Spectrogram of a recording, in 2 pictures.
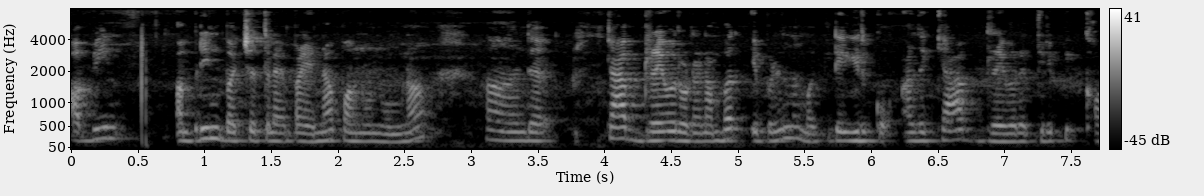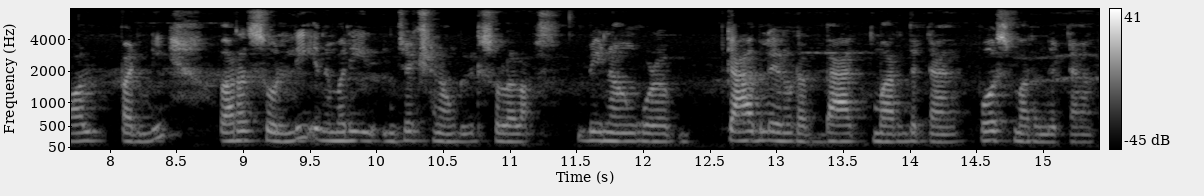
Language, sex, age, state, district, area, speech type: Tamil, female, 18-30, Tamil Nadu, Kanchipuram, urban, spontaneous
